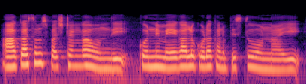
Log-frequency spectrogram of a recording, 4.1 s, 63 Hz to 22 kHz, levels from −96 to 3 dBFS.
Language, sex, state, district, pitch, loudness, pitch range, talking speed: Telugu, female, Telangana, Hyderabad, 215 Hz, -17 LUFS, 195-220 Hz, 115 wpm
